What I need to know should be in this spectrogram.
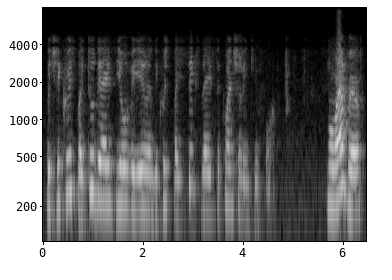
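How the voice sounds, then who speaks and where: An executive reads scripted quarterly results in a formal, stiff corporate delivery over a conference call line. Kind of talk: scripted earnings call presentation. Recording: narrow phone-line sound, faint rumbling noise.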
